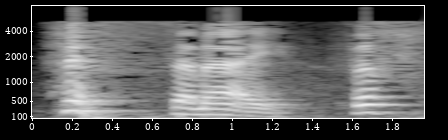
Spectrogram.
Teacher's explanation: it will go straight to the sun letter. We will skip over the lam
